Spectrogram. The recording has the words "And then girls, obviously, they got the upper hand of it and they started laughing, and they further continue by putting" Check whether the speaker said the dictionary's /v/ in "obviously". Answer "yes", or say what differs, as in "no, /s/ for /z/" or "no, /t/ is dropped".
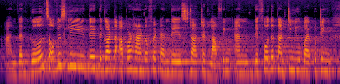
yes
